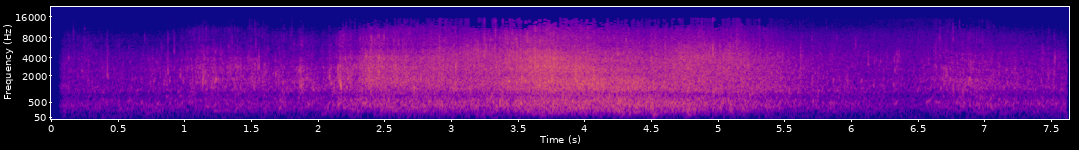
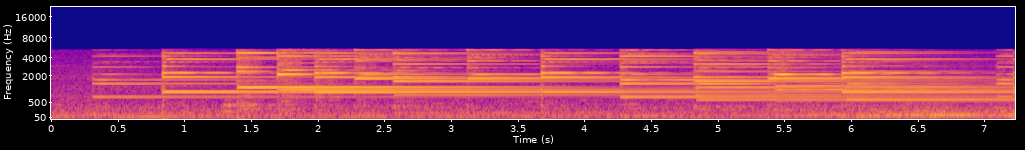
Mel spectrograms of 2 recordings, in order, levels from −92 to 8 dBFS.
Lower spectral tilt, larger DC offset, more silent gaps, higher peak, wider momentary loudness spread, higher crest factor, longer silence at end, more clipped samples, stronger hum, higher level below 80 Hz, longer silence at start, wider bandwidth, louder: second, 1 dB/octave vs -1.5 dB/octave; second, under 0.1% vs 0.4%; neither; second, -16 dBFS vs 0 dBFS; first, 23 LU vs 10 LU; first, 20 dB vs 10 dB; about the same, 0 s vs 0 s; neither; neither; second, -88 dBFS vs -36 dBFS; about the same, 0.1 s vs 0 s; first, 15.5 kHz vs 5.4 kHz; second, -32 LUFS vs -8 LUFS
